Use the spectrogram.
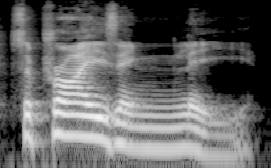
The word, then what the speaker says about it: surprisingly: There's not that sound. It's just surprisingly.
